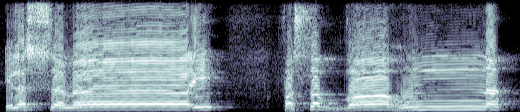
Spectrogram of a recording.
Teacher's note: खड़ा ज़बर को एक अलिफ के बराबर खींच कर पढ़ेंगे। हुन्ना नून मुशद्दद गुन्ना होगा और गुन्ना की मिक़दार 1 अलिफ है।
